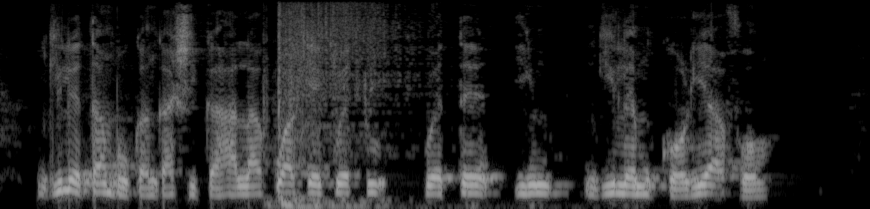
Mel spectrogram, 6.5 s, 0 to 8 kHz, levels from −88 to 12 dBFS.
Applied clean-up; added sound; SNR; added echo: classical method spectral subtraction.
